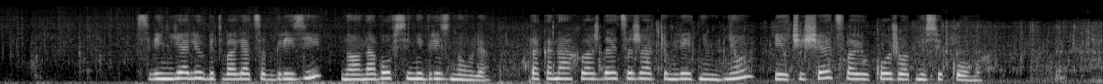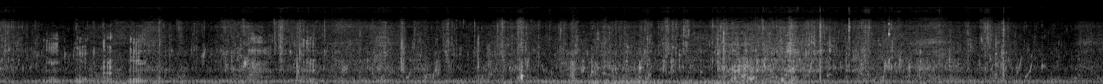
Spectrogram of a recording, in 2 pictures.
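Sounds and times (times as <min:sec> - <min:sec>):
pigs grunting: 0:09.4 - 0:22.0.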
